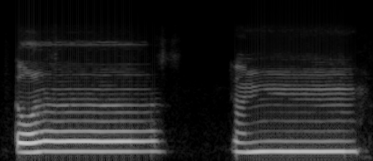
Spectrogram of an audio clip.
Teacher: Ta with the dhammatain, a 2-second nasal sound.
